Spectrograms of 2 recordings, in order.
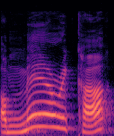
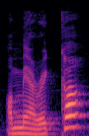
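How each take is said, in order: First: The word is said with strong stress. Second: The word is said with weak stress, ending rising. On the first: The speaker calls it right. "강세 살리면 America잖아요" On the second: The speaker calls it wrong. "말꼬리를 올리듯이 강세를 살리지 않습니다"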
